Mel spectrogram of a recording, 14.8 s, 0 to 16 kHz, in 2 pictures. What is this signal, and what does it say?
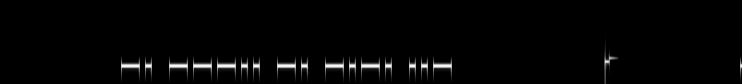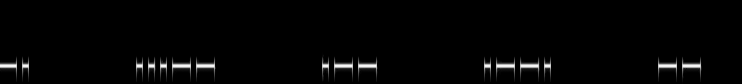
Morse code, heard as a keyed tone, about 20 wpm, spaced as for 10 wpm, 700 Hz. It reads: N8NCU N3WPM
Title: USA Call Signs - 5 Characters - 6x Character Spacing - 20wpm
